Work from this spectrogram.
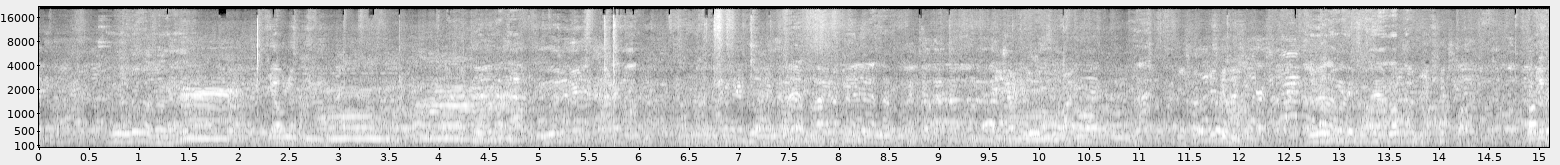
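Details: Meat cows at Aftabganj haat cattle market, 22 April: several low moos scattered across a dense market din, one held steady near three seconds and more around ten seconds, under constant human chatter and shouting.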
